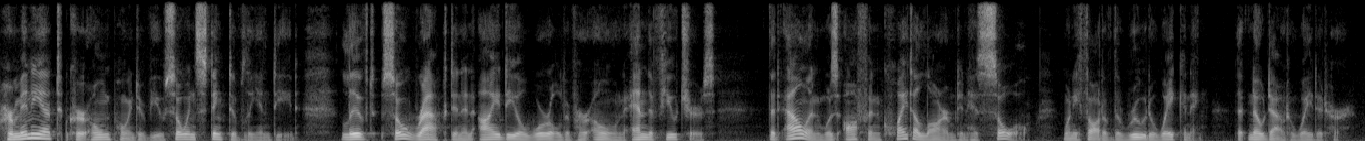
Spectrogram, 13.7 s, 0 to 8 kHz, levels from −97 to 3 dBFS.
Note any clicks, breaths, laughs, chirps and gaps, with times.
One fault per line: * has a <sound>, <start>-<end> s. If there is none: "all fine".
* has a dropout, 0.6-0.7 s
